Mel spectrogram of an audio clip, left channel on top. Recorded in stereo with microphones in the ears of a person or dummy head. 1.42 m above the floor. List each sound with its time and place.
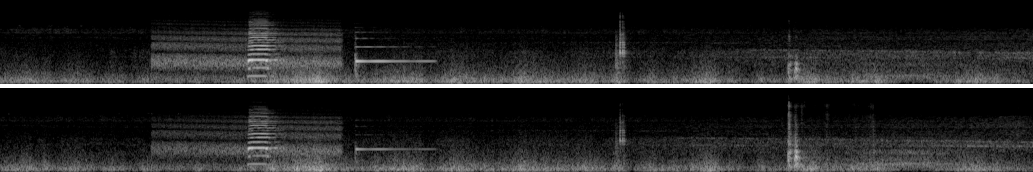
1.5 s a car horn: 25° left (ahead or behind); by 3.4 s centre (ahead or behind)
3.5 s a piano: 60° left (ahead or behind)
6.2 s a clunk: 20° left (ahead or behind)
7.9 s a sliding door: 50° right (ahead or behind)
